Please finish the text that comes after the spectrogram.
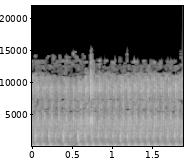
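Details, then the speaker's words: Gilera DNA 125 single after carb upgrade to newer metal-slide model, warming up with choke: idle now lower, low steady even thump with no hunting, meaning the air leak hole is gone; idle and air-fuel screws still to adjust when warm. "Oh look The idle's gone lower that's good that means the hole's gone"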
